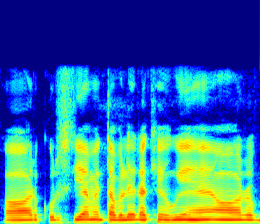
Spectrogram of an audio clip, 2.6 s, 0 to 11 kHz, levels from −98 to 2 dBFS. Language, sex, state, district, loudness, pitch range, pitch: Hindi, male, Madhya Pradesh, Umaria, -16 LUFS, 115-120 Hz, 120 Hz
